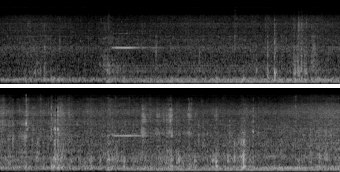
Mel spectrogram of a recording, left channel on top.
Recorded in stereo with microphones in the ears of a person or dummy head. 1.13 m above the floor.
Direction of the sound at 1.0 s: 20° right (ahead or behind).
